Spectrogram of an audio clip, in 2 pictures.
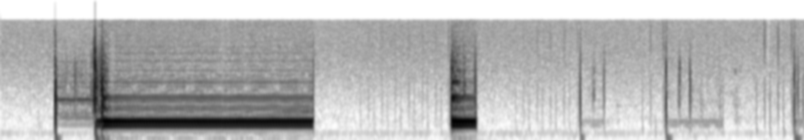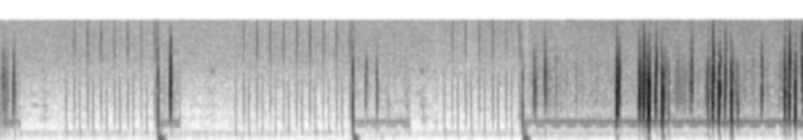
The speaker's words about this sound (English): I'm now going to demonstrate ringback, which you get by dialing your own number. And when you pick up your phone after it's rung, you hear a ringtone as a party line signal.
